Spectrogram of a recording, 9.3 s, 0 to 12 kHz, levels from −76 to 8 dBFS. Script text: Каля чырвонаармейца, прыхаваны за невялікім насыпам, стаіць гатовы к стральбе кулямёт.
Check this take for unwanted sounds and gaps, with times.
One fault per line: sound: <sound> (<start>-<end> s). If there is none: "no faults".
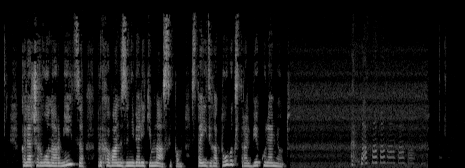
sound: laugh (7.0-8.5 s)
